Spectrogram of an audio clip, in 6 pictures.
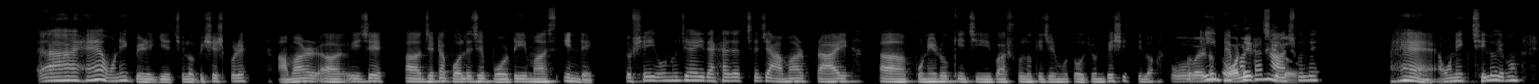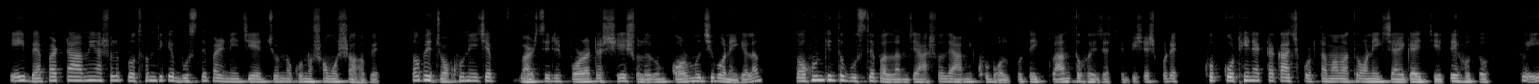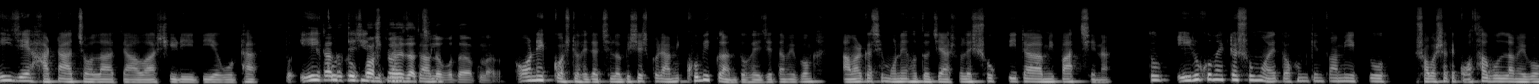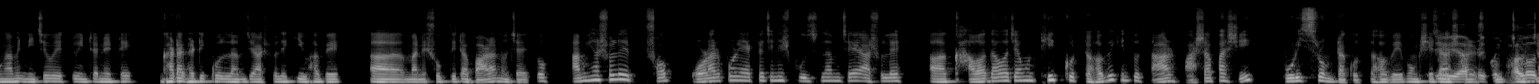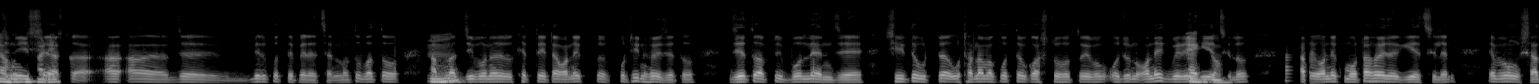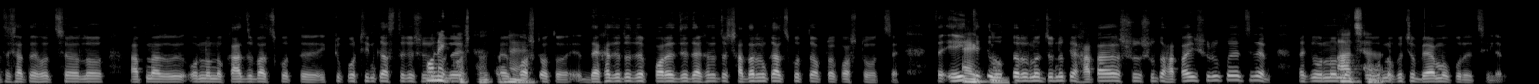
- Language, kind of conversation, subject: Bengali, podcast, তুমি কীভাবে নিয়মিত হাঁটা বা ব্যায়াম চালিয়ে যাও?
- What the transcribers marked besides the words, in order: in English: "Body Mass Index"; stressed: "অনেক"; tapping; "অন্যান্য" said as "অন্যন্ন"; "অন্যান্য" said as "অন্যন্ন"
